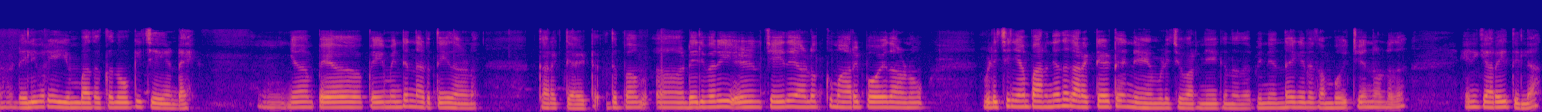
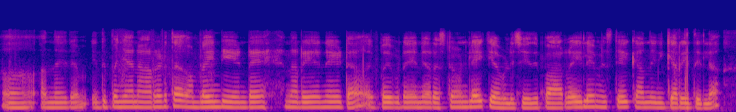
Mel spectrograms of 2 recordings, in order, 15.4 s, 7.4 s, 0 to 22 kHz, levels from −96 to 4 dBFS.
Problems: low volume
